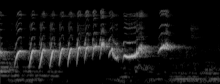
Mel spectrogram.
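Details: ['Female White-rumped shama delivering a rapid trill of about ten rising whistled notes, then two longer loud slurred whistles.']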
